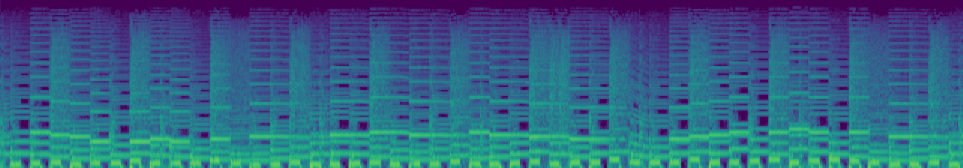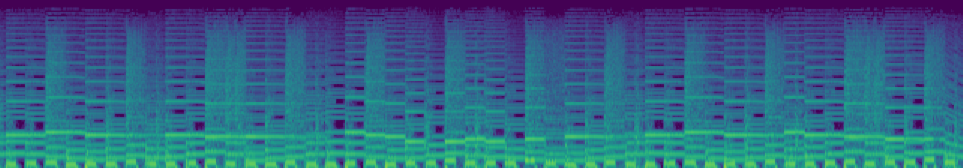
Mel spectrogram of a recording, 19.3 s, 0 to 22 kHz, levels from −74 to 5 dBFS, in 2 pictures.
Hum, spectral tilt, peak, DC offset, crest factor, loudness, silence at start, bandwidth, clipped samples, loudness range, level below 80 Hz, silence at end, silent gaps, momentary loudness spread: none; -5 dB/octave; -2 dBFS; under 0.1%; 14 dB; -18 LUFS; 0 s; 19 kHz; under 0.1%; 1 LU; -24 dBFS; 0 s; none; 2 LU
